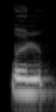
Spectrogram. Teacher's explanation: قاف کو موٹا پڑھیں گے اور لام ساکن ہے، اس کو ہلائیں گے نہیں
